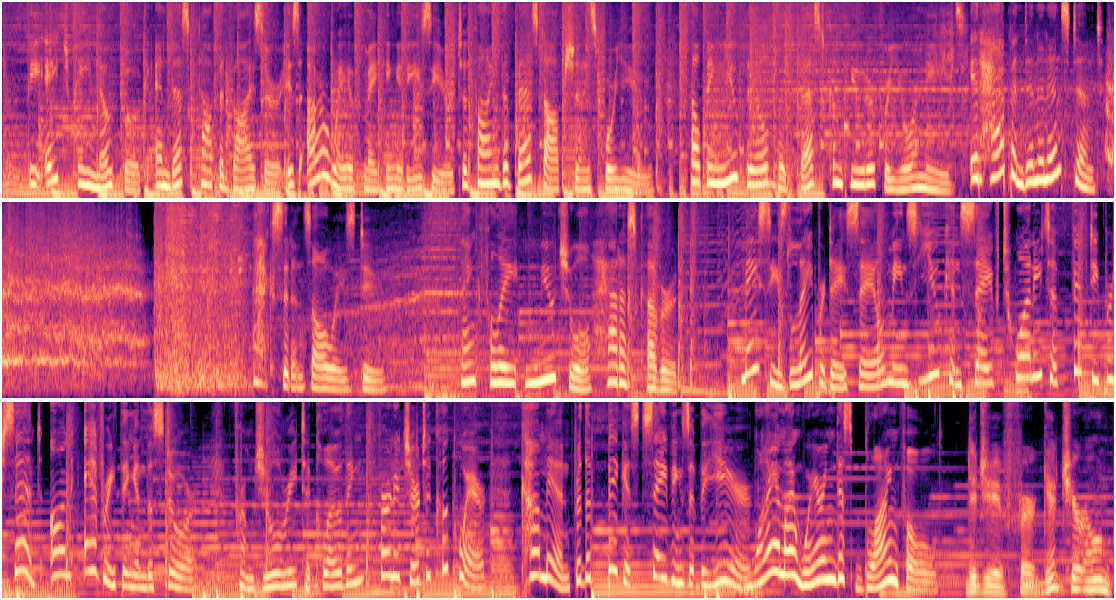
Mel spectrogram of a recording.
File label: commercial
